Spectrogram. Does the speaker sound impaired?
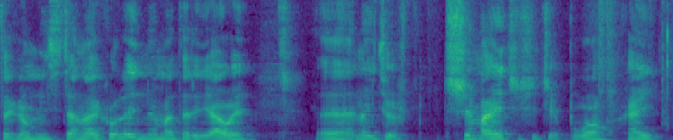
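Yes: cerebral palsy; cerebral palsy from birth, wheelchair user, cannot walk or stand on legs, arms partly impaired.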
